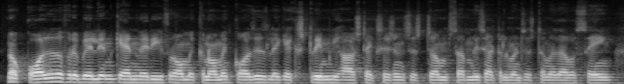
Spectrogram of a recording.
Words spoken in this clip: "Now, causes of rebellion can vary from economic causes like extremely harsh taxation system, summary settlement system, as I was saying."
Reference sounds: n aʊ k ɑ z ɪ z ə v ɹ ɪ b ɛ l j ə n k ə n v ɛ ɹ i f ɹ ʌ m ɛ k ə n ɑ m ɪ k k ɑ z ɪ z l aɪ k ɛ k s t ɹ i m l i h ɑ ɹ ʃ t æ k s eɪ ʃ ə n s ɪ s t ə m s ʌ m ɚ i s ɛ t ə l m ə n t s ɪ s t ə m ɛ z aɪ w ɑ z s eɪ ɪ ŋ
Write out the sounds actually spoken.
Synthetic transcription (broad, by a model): n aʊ k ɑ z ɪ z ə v ɹ ɪ b ɛ l j ə n k ə n v ɛ ɹ i f ɹ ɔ m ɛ k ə n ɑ m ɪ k k ɑ z ɪ z l aɪ k ɛ k s t ɹ i m l i h ɑ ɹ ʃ t æ k s eɪ ʃ ə n s ɪ s t ə m s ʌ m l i s ɛ t ə l m ə n t s ɪ s t ə m ɛ z aɪ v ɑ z s eɪ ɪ ŋ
